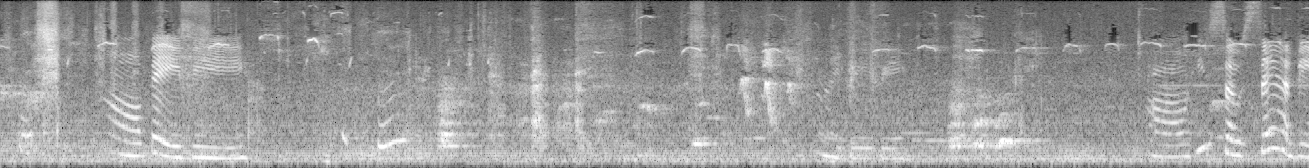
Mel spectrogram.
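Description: A dog whines in high, wavering cries.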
